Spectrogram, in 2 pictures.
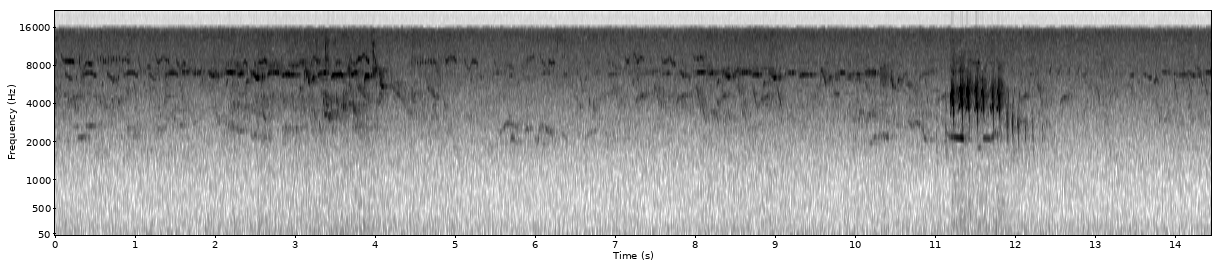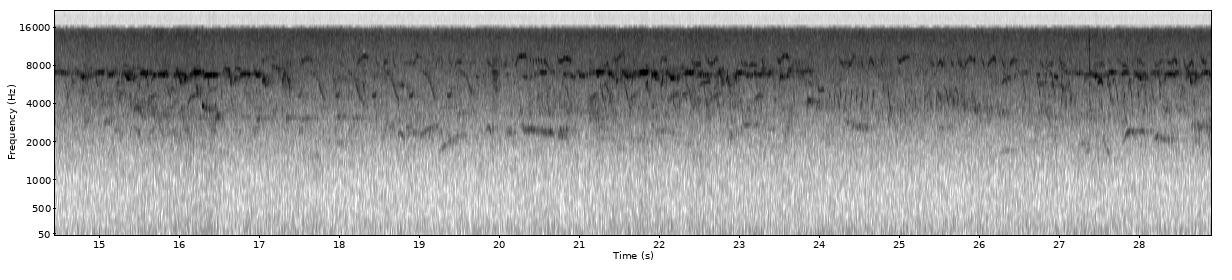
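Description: Faint distant birdsong, thin wavering high notes scattered through, with one short, louder high trill a little after eleven seconds in, over the steady hiss of a trail camera's microphone.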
